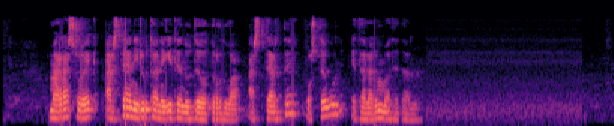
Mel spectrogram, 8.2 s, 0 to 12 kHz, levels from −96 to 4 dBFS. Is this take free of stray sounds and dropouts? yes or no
yes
